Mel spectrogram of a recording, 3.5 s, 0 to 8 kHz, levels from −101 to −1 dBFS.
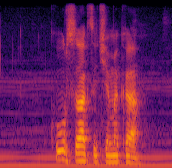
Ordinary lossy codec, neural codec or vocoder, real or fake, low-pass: none; none; real; 7.2 kHz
